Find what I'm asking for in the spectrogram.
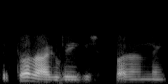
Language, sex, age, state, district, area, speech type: Bengali, male, 18-30, West Bengal, Purba Medinipur, rural, conversation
